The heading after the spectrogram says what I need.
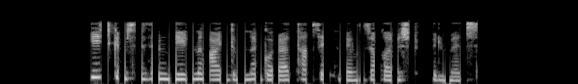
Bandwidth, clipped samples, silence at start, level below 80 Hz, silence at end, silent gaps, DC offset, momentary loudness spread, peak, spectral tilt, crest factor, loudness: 8 kHz; under 0.1%; 0.9 s; -54 dBFS; 1 s; 4.24-4.32 s; under 0.1%; 8 LU; 0 dBFS; -2 dB/octave; 22 dB; -19 LUFS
